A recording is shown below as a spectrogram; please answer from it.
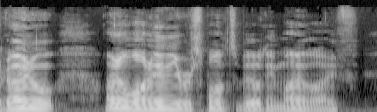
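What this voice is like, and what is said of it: Imitates another person's voice. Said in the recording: “That's a very good impersonation of me.”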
